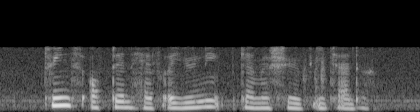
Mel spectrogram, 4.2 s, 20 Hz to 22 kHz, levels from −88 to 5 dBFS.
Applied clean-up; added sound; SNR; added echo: none; none; none; none.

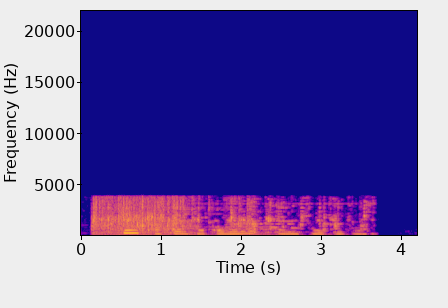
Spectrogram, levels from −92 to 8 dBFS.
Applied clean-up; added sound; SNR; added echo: classical method Wiener filter.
